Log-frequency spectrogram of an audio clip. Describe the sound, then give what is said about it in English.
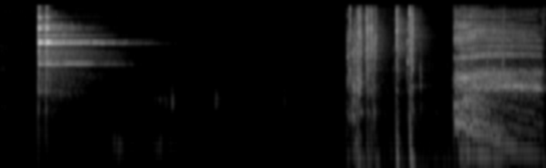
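Glasses clink once in a toast, a bright ring that fades over about a second, followed after a pause by several rough crackling bursts and a longer hiss. “Oh, cheers. Cheers.”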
